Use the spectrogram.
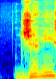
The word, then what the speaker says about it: Jenny: Jenny's dad insisted on calling Jenny Jenny with a short I sound. He said, if you remove the N from Jennifer, you don't get Jenny, you get Jenny, like the sound of the letter I in the word nitpick, Jennifer.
